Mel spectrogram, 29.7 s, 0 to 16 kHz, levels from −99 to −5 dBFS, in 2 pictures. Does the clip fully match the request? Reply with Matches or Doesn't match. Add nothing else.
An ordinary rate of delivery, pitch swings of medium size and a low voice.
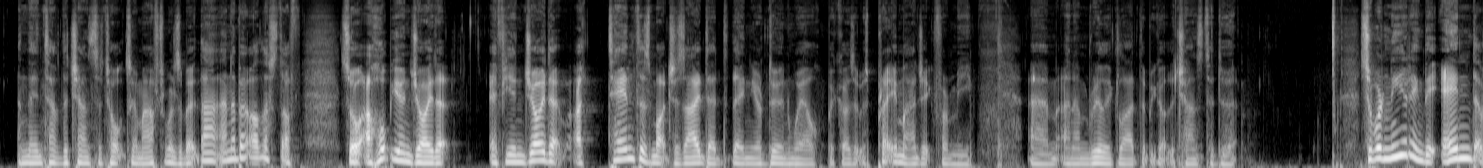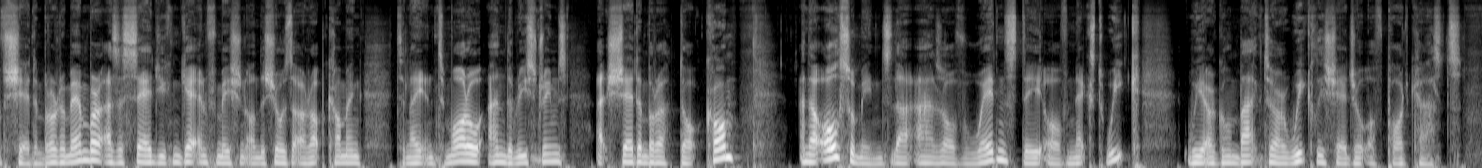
Doesn't match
